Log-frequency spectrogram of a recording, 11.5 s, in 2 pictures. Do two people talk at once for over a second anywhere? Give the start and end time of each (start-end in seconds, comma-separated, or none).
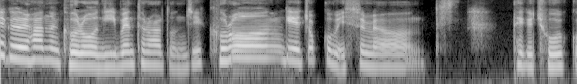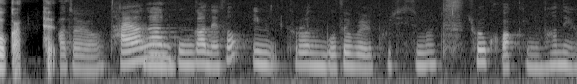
none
